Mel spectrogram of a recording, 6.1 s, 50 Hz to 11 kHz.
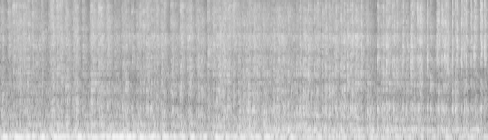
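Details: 1970 Pontiac LeMans 455 V8 with violator pipes, Turbo 350 transmission, started on the rack after fresh 20W50 oil and Type F fluid: deep, steady burble at idle, even beat, no ticking or knocking; normal healthy idle.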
